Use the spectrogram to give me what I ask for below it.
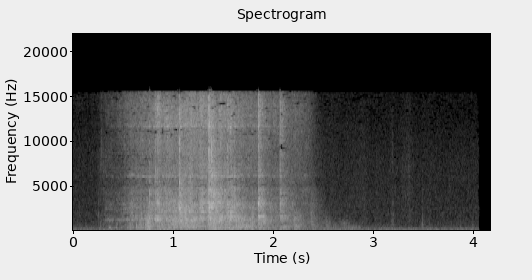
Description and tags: Opening a shower curtain.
